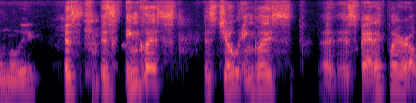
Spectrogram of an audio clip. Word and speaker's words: Ingles: Is that really how it's pronounced? Ingles? Yes, Joe Ingles, not Ingles.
